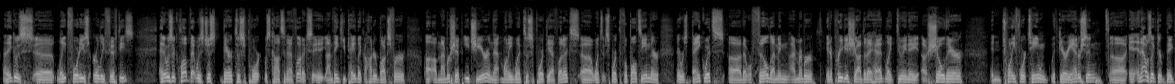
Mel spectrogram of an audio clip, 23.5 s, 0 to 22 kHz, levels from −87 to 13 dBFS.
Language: English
